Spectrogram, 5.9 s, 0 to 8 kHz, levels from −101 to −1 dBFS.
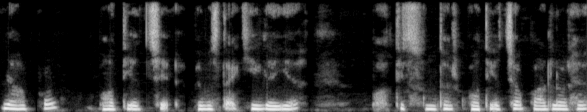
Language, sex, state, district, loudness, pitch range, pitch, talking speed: Hindi, female, Bihar, Darbhanga, -15 LUFS, 240-275 Hz, 250 Hz, 175 wpm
